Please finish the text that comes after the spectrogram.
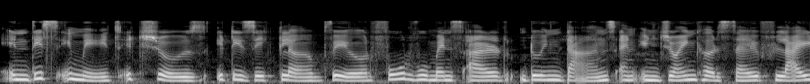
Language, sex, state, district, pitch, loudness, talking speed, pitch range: English, female, Haryana, Jhajjar, 195 Hz, -13 LUFS, 150 wpm, 185-210 Hz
